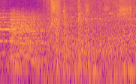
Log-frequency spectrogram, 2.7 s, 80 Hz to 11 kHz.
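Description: Leningrad metro train running on the system's opening day in 1955, a steady broadband rumble and rattle of the cars that holds even and fairly loud throughout, with no voices.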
